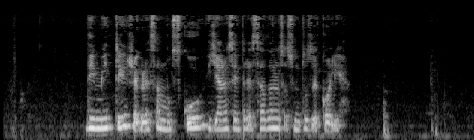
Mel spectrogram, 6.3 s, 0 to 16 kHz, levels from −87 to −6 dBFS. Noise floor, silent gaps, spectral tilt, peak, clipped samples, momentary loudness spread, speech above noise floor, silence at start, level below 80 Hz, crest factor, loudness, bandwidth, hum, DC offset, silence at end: -63 dBFS; none; -4.5 dB/octave; -10 dBFS; under 0.1%; 9 LU; 39 dB; 1.15 s; -58 dBFS; 18 dB; -25 LUFS; 11.5 kHz; none; under 0.1%; 0.5 s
